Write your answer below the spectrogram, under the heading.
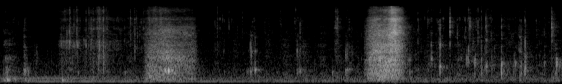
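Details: Pack of dogs eating their raw food diet indoors: two loud, sharp crunching bites about two seconds apart, with quiet, faint clicking between them.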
